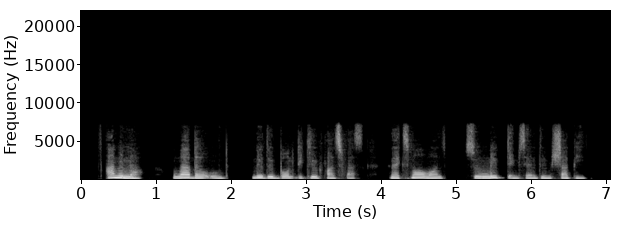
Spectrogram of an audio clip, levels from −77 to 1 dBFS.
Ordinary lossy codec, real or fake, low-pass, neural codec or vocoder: none; fake; 7.2 kHz; codec, 16 kHz, 0.5 kbps, X-Codec, HuBERT features, trained on general audio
